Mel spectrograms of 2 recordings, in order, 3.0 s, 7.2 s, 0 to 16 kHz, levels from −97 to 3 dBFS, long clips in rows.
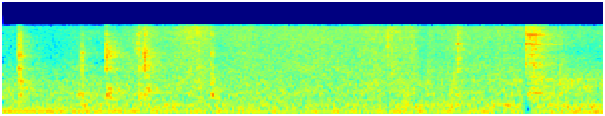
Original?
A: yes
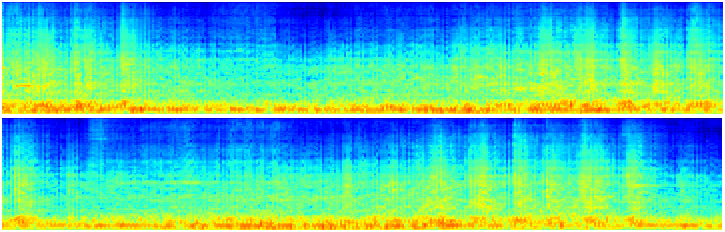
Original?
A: no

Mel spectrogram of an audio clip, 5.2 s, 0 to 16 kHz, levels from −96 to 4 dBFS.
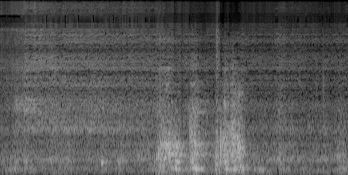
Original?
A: no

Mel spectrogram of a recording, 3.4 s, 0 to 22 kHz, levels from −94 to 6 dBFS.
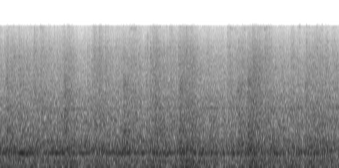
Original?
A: no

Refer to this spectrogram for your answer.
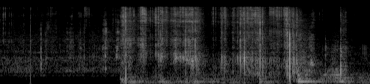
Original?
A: yes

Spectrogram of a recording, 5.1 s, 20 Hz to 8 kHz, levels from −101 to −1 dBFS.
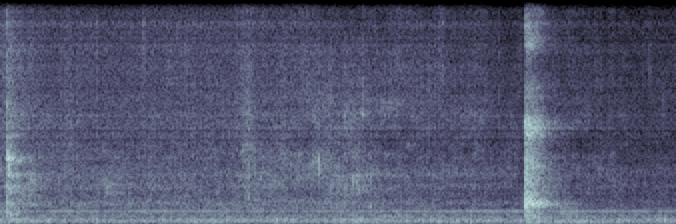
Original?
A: no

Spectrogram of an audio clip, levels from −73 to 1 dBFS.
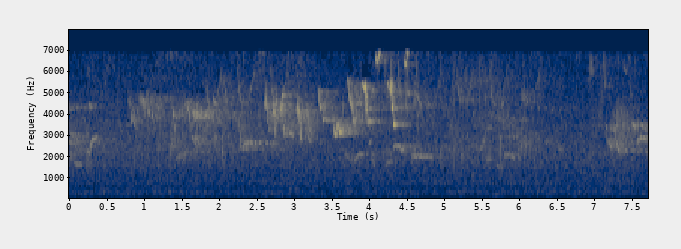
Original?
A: yes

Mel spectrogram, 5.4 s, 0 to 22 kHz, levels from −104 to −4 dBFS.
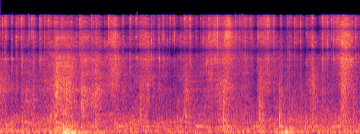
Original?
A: no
